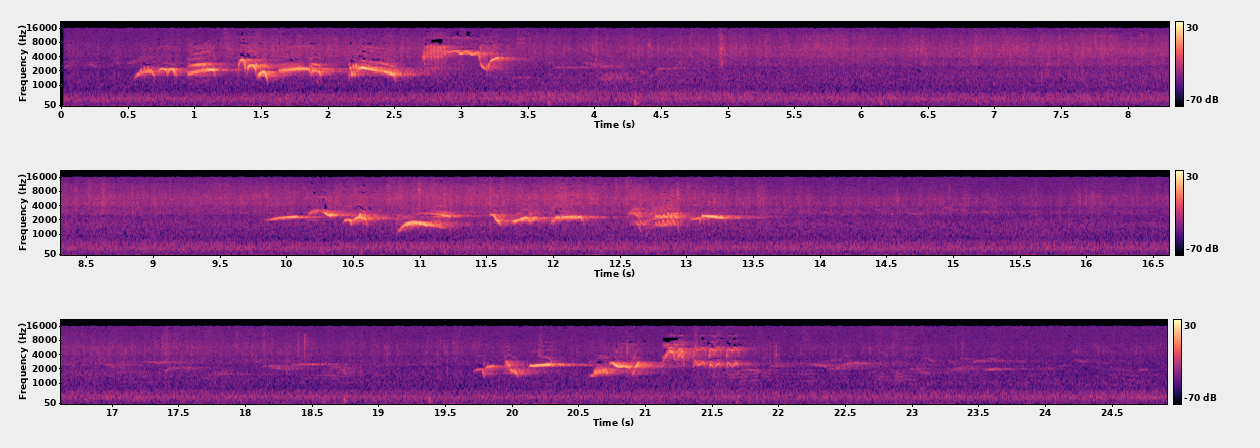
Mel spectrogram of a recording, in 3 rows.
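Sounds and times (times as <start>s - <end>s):
faint hiss: 0.0s - 24.9s
common blackbird song: 0.1s - 4.8s, 9.9s - 13.6s, 16.8s - 24.9s.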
